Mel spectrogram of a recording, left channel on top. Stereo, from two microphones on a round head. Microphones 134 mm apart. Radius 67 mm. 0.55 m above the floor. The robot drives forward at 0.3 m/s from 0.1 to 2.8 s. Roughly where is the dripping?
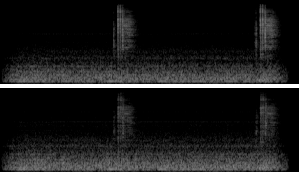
Left.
